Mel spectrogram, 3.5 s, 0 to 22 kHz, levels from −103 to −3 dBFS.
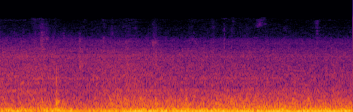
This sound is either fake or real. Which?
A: fake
